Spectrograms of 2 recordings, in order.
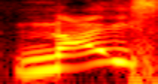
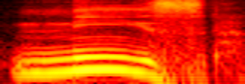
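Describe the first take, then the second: First: The vowel sounds like 'eye'. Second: The vowel sounds like 'ee'. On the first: The speaker calls it wrong. "नाइस नहीं" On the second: The speaker calls it right.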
